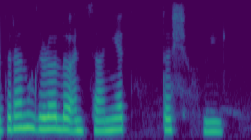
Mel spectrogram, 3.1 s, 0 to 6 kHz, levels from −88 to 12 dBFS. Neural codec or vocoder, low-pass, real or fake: none; 5.4 kHz; real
